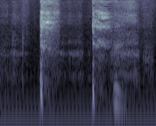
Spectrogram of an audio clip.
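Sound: coughing and throat clearing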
